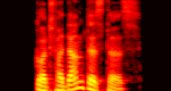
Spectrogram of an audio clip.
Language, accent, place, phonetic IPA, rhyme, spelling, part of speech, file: German, Germany, Berlin, [ɡɔtfɛɐ̯ˈdamtəstəs], -amtəstəs, gottverdammtestes, adjective, De-gottverdammtestes.ogg
- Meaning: strong/mixed nominative/accusative neuter singular superlative degree of gottverdammt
